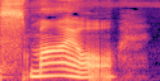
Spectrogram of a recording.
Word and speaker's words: smile: 这边是用的 smile, S-M-I-L-E, 这边呢特别注意一下你们的发音，有很多的同学会不小心发成 smell 是闻起来臭臭的这个味道，这个闻的这个动作大家要特别注意一下，不要 keep smelling, 好奇怪哦，是 smiling, 要注意一下那个 I 的声音是 I smiling。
